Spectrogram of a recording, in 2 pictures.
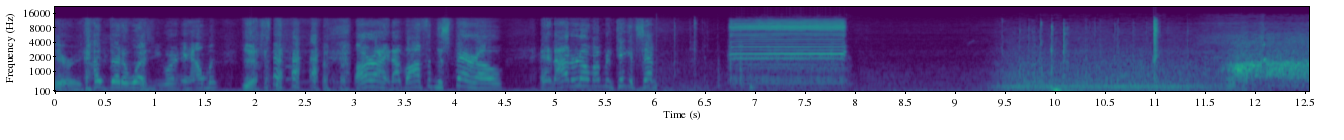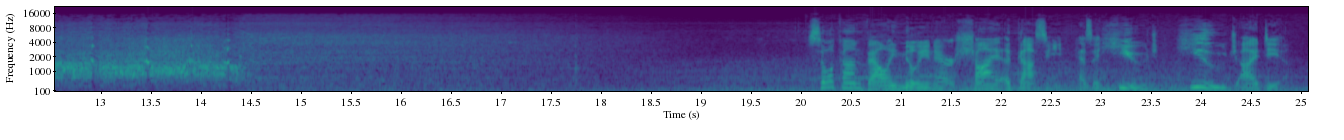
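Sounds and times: car horn: 6.7s - 8.1s
car driving past: 14.0s - 23.8s.

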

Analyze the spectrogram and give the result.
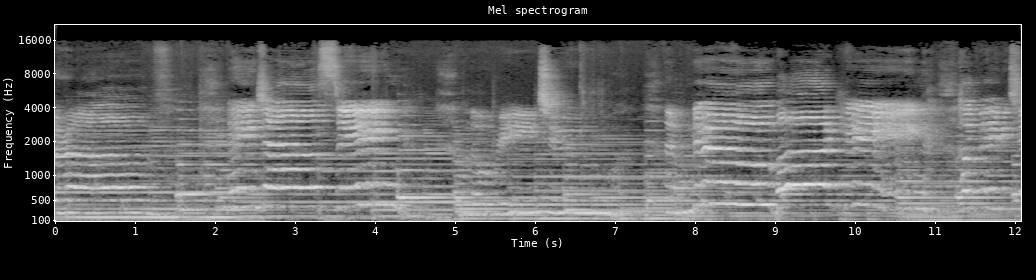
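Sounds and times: woman singing into a microphone: 0.0s - 12.0s.

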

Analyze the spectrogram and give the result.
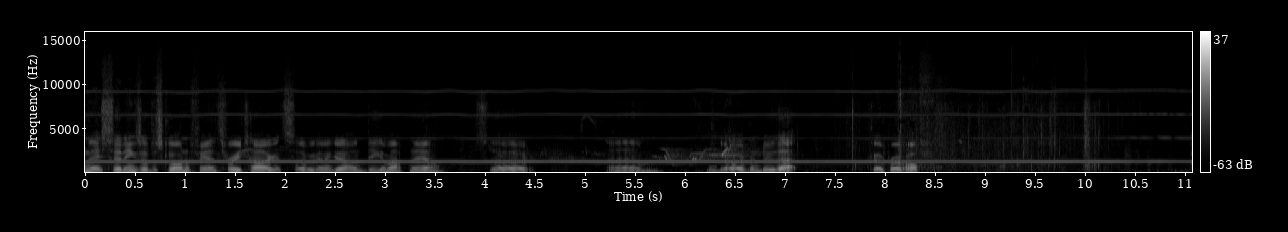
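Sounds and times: metal detector steady high hum: 0.0s - 11.0s.

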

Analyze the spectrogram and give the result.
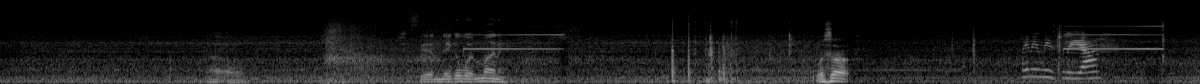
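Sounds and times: high electronic beep: 4.6s - 5.7s.

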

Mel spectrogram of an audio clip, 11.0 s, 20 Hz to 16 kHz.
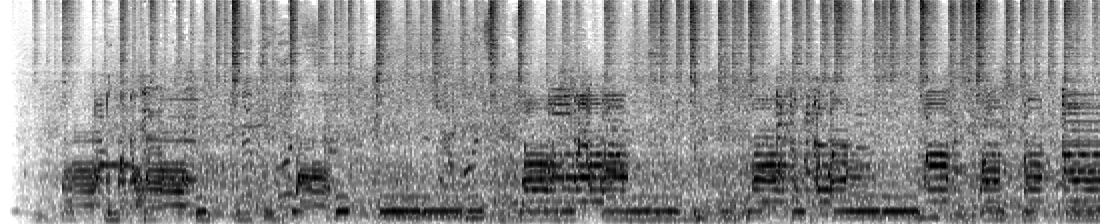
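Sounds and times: drum kit: 0.1s - 11.0s
electric bass notes: 0.1s - 11.0s
electric guitar chords: 0.1s - 11.0s.

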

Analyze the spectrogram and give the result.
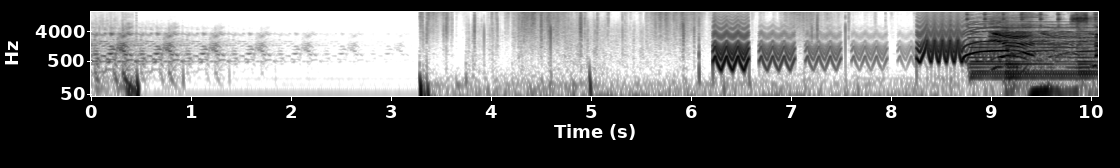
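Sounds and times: vinyl record crackle and pops: 0.0s - 1.0s, 3.3s - 9.1s
warbling synth siren: 6.2s - 9.2s.

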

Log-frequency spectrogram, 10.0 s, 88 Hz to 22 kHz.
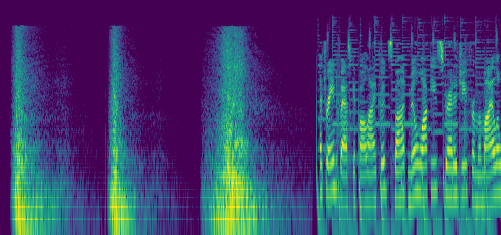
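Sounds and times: swoosh sound effect: 0.2s - 6.2s.

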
